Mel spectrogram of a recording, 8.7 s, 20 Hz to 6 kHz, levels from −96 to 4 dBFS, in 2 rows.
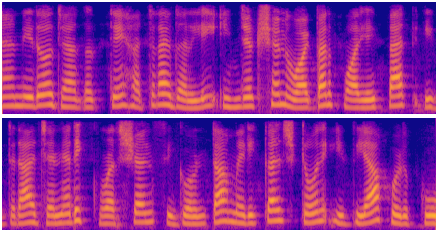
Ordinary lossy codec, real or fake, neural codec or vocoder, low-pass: none; fake; codec, 16 kHz, 1 kbps, FunCodec, trained on LibriTTS, 50 frames a second; 5.4 kHz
